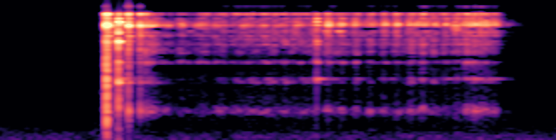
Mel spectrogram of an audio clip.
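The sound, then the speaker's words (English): A farmer drops a gold coin into a glass bottle with a sharp clink; it bounces a few times in quick succession, then rattles and rings on briefly inside before stopping. No voices. “The farmer then put his coin into the bottle prepared by the king's servant.”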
